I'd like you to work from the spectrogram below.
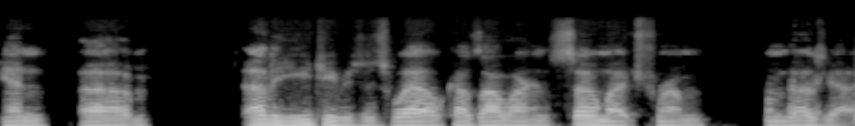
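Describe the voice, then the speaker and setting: The delivery is fairly slow, with long, frequent pauses. Intonation stays monotone and flat. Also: man, medium pitch for a man. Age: 50s. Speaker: preparedness YouTuber. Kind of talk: casual interview chat. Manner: hesitant, many fillers.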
